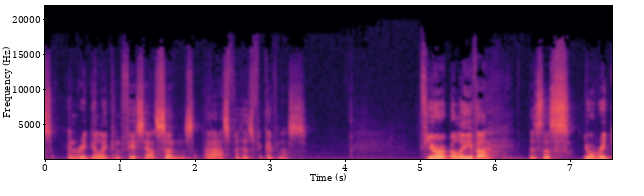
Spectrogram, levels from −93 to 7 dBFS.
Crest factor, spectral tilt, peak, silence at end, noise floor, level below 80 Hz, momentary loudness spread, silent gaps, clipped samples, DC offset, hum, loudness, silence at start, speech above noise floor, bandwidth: 20 dB; -4 dB/octave; -2 dBFS; 0 s; -54 dBFS; -54 dBFS; 15 LU; none; under 0.1%; under 0.1%; none; -22 LUFS; 0 s; 32 dB; 18 kHz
